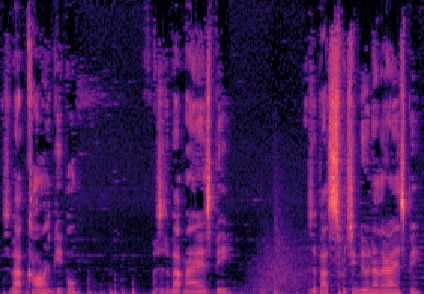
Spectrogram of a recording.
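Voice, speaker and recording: Quick and expressive, his mid-range voice is stuffed up from a cold. As a gaming channel host, he rambles casually and loosely through a channel update from his home desk mic, voice only, interrupting himself while soft background music plays.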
